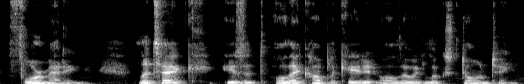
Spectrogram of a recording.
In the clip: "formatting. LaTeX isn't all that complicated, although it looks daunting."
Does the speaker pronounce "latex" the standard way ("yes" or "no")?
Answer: no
